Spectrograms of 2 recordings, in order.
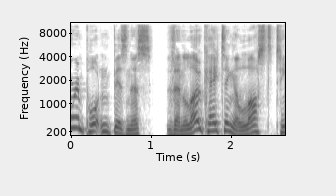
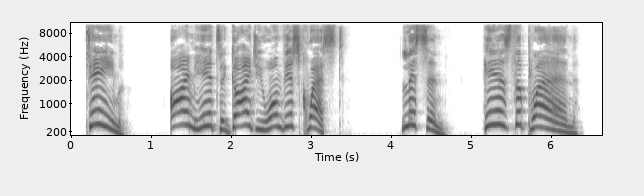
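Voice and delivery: tiny, very high, squeaky mouse voice; 11 semitones higher than usual. Narrator reading a story, Master Mouse addressing his team, in a squeaky Master Mouse voice. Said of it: "cleared his throat and squeaked".

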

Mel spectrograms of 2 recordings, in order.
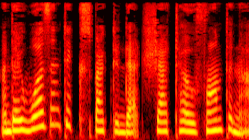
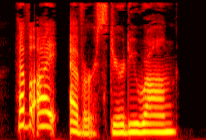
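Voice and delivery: plain

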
